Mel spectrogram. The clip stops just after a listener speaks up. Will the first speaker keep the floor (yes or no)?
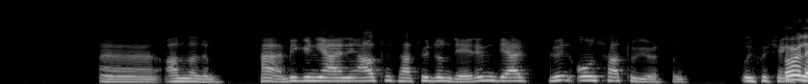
no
